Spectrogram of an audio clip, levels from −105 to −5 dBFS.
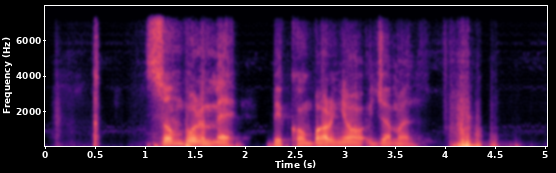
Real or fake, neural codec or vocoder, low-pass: fake; codec, 16 kHz in and 24 kHz out, 0.8 kbps, FocalCodec, streaming, 65536 codes; 7.2 kHz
